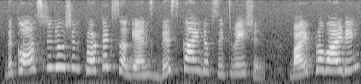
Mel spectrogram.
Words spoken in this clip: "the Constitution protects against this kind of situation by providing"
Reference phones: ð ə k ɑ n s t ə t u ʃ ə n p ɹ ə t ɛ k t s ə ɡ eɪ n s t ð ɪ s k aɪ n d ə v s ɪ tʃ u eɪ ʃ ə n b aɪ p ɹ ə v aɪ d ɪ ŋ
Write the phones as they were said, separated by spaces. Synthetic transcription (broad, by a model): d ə k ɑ n s t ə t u ʃ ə n p ɹ ə t ɛ k t s ə ɡ eɪ n s t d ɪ s k aɪ n d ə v s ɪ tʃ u eɪ ʃ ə n b aɪ p ɹ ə v aɪ d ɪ ŋ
